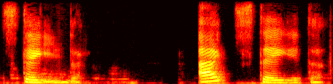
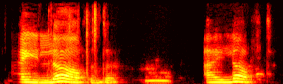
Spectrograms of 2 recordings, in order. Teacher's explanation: Entonces, cuando vamos a poner el ed, cuando vamos a conjugar el verbo en pasado, esta ed no suena como una T, suena como una D. En presente decimos stay, en pasado decimos stayed.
